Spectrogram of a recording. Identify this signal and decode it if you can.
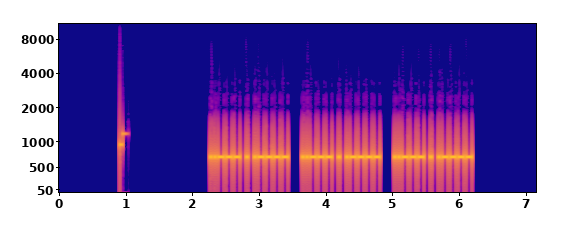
Morse code, heard as a keyed tone, about 40 wpm, 700 Hz. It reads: 2E1 2E1 2E1
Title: Callsign Prefixes for Top 25 DXCC - Repeated 3x - 40wpm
